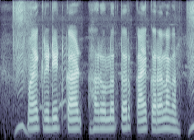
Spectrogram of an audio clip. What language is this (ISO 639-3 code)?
mar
